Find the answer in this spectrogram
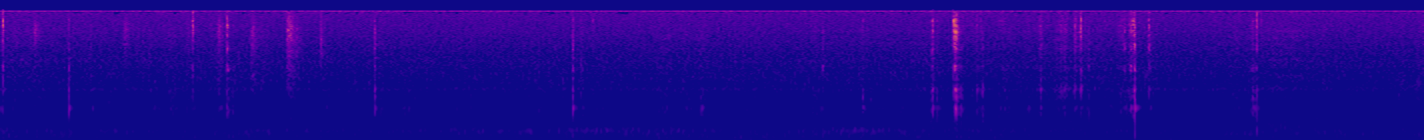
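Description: Faint, scattered clicks and scrapes of a pin poking into the jet holes of a brass Trangia spirit burner to clear a clogged jet, the clearest few about seven and eight and a half seconds in.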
